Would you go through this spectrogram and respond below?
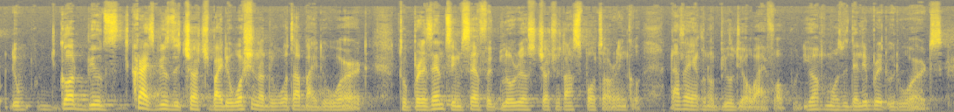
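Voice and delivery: usual speaking voice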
